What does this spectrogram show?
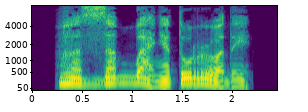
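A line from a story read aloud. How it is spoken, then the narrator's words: Moaning. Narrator (Russian): простонала эльфийка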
